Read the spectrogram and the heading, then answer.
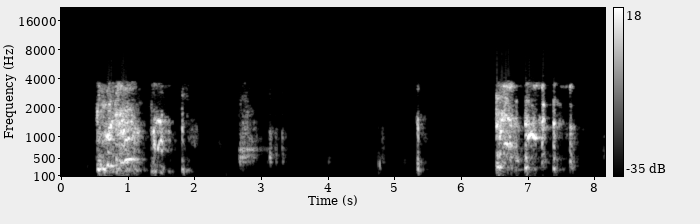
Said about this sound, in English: Taking a time out for COVID cough here. Yeah, COVID. COVID attack.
